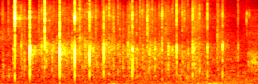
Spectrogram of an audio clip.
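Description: Audience applause, a patter of sharp overlapping claps that keeps a steady moderate level for a few seconds before thinning out slightly toward the end. No one speaks over it.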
